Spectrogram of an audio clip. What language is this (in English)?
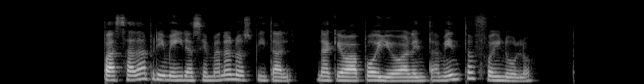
Galician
